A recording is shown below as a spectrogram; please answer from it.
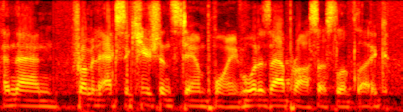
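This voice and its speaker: Low-pitched male panel moderator. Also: steady tone, moderate pace, slight background noise. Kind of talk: casual on-stage panel hosting.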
